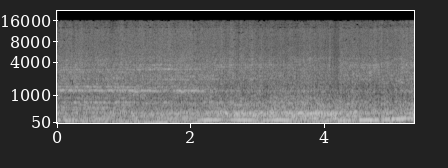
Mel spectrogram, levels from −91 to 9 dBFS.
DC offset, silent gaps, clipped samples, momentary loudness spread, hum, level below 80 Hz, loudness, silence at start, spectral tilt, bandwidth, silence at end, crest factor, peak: under 0.1%; none; under 0.1%; 1 LU; none; -34 dBFS; -19 LUFS; 0 s; -3.5 dB/octave; 16.5 kHz; 0 s; 10 dB; -10 dBFS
